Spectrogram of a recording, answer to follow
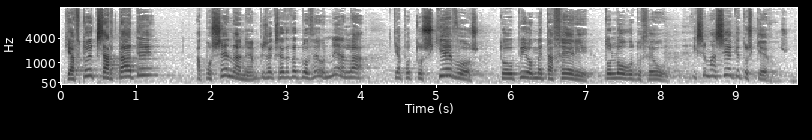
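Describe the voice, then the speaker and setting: A man with a notably high voice preaches a sermon. He asks his listeners rhetorical questions and repeats phrases for weight. His delivery moves from loud declarations to quiet, low asides. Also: very animated, creaky, a little hiss or hum. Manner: swings between loud declarations and soft asides.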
